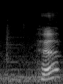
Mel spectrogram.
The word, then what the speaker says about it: herb: I pronounce the age. Australians do. That's what she Wait, that's what she said. Herb or herb? Both. Both are good. Both are acceptable pronunciations. Neither are more correct than the other.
